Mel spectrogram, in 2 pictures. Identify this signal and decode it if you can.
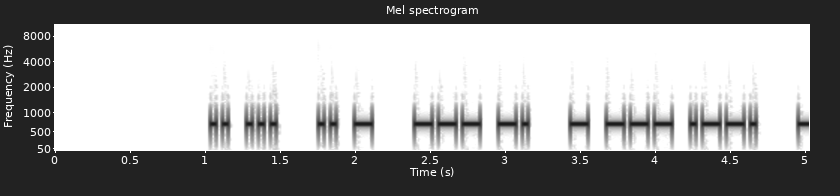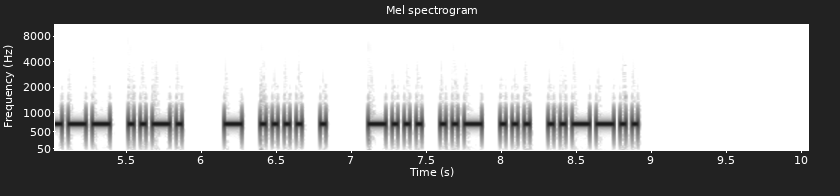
Morse code, heard as a keyed tone, about 30 wpm, 700 Hz. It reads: IS IT ON TOP OF THE BUS?
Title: Sentences from Top 1000 Words - Review Part 6 - 30wpm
